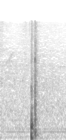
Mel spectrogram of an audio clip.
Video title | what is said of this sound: Cincinnati House - Tirewall Part III | tamp that a couple times, so you get that dull thud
